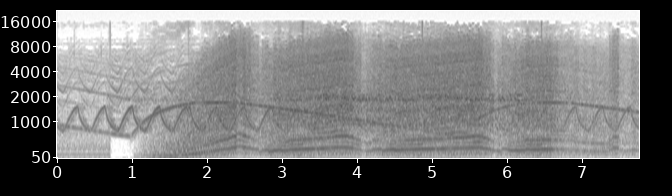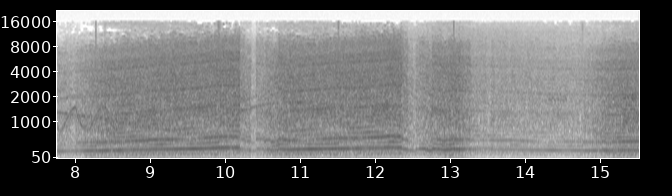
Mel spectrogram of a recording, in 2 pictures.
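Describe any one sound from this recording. A car engine revs hard and shifts up through the gears.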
